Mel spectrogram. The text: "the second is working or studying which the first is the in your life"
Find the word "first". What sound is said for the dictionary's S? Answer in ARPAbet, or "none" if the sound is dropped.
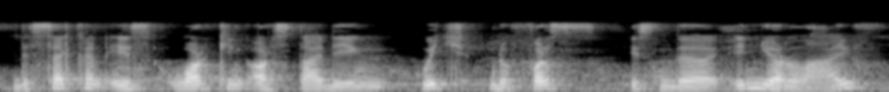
S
